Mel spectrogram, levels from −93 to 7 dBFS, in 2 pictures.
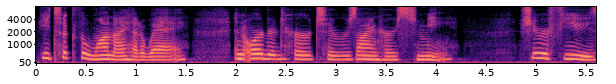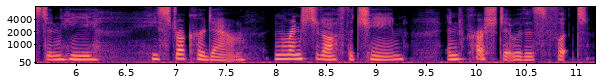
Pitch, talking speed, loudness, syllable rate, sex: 205 Hz, 180 wpm, -17 LUFS, 4.9 syllables/s, female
